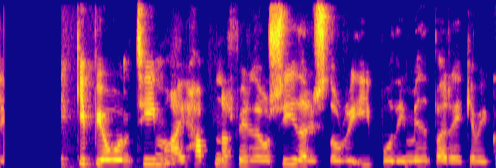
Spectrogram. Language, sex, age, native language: Icelandic, male, 30-39, Icelandic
